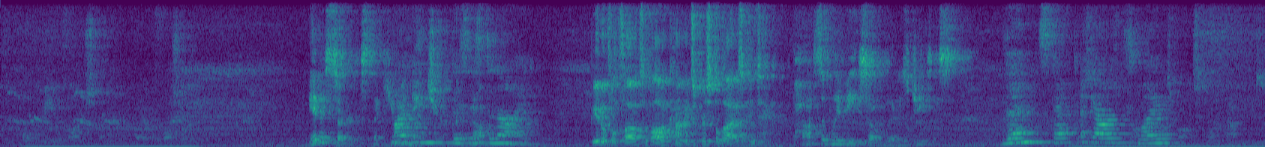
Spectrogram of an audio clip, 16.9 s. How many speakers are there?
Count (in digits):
4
